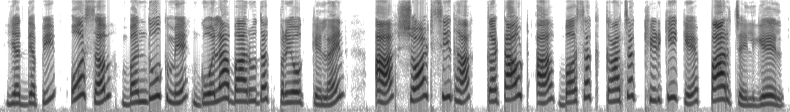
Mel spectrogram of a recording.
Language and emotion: Maithili, neutral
